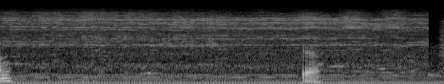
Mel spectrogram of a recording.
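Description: Steady high-pitched insect buzzing, an even chorus from the surrounding trees, over faint background music.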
